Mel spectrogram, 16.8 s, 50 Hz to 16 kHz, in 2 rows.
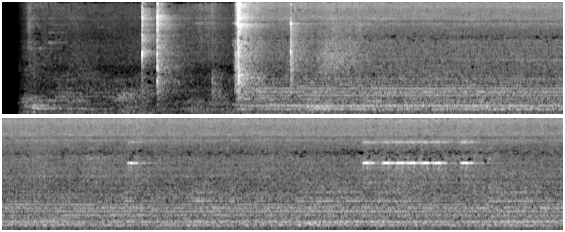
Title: High-Quality fractional co2 laser machine Installation test video MSLCF15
